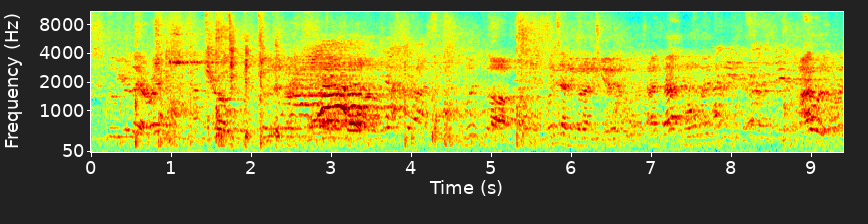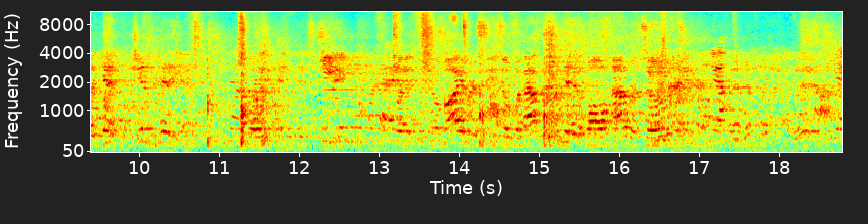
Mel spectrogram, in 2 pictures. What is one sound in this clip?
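Tennis rackets strike balls in a large echoing indoor hall.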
